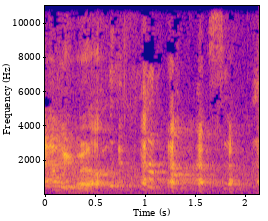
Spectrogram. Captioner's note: laughing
